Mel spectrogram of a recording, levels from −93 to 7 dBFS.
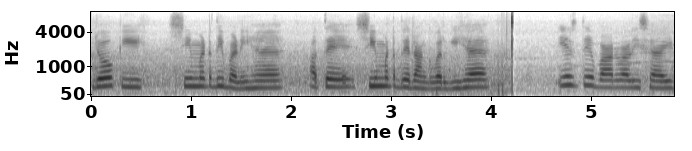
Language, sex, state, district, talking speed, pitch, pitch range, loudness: Punjabi, male, Punjab, Kapurthala, 185 wpm, 230 Hz, 210-255 Hz, -23 LUFS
